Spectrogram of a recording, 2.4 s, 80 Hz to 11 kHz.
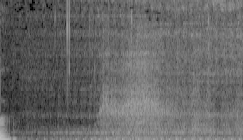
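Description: Honda Grom's 125 cc single-cylinder four-stroke engine running at low revs with a steady, rapid low putter as the bike rolls slowly. A soft hiss joins in about a second in.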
